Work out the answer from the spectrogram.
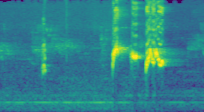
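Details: Red-whiskered bulbul singing a training song in the morning, a decoy recording for stimulating other bulbuls: after a faint note, a loud cluster of three rich, warbled whistled notes, with softer high bird calls behind.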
